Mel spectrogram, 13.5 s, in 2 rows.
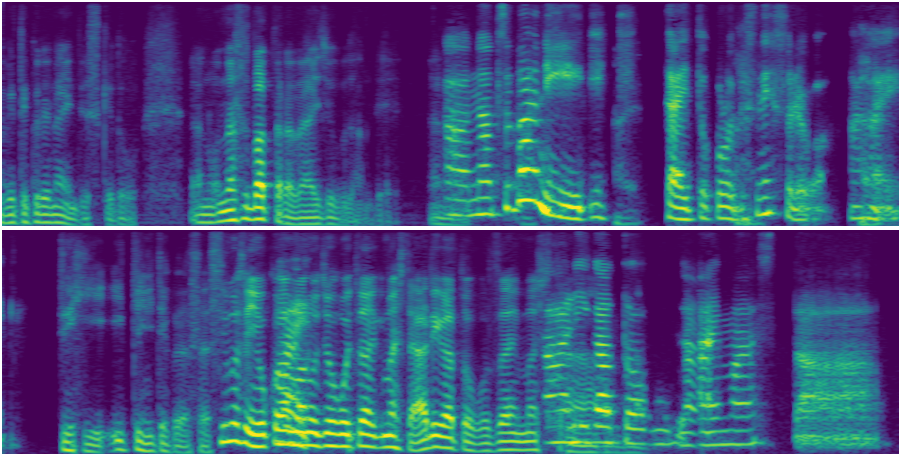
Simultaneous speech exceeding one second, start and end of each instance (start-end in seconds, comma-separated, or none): none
